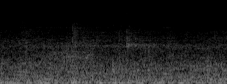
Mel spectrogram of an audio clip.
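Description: Steady low background noise of a covered bus-station walkway: a faint even rumble and hiss with no distinct events.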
